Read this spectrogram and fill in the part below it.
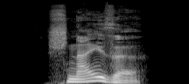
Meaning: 1. a path cut into a location: aisle, swath, swathe 2. a path cut into a location: ellipsis of Brandschneise (“firebreak”) 3. a path cut into a location: corridor 4. snare, sling, animal trap
- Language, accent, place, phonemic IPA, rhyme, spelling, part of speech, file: German, Germany, Berlin, /ˈʃnaɪ̯zə/, -aɪ̯zə, Schneise, noun, De-Schneise.ogg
